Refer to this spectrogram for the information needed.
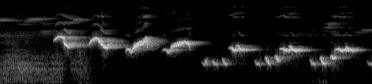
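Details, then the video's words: White-rumped shama song meant to provoke other shamas: looping, warbled whistles sliding up and down, then lower rapid doubled notes alternating with short mid-pitched whistles, over faint background hiss. "PANCINGAN Murai Batu bikin langsung EMOSI murai manapun saat mendengarnya"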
